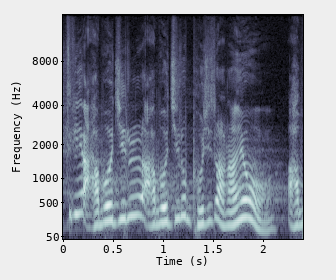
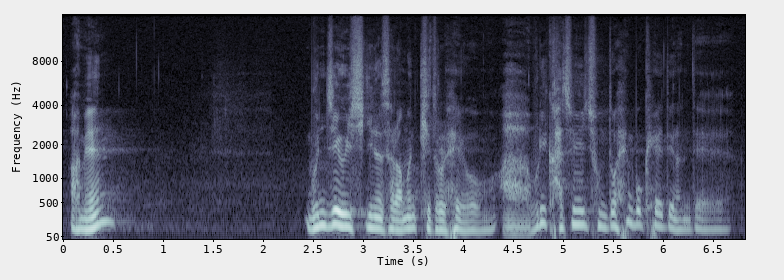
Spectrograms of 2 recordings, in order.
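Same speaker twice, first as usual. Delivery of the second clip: quiet prayerful close; 9 semitones lower, 5 dB quieter than usual. Acted. Preaching turns to quiet prayer.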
